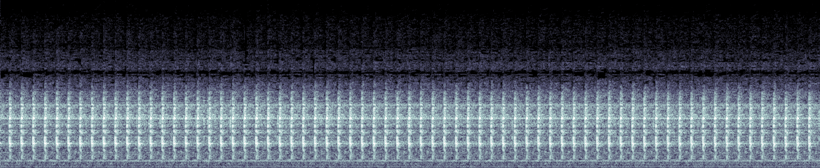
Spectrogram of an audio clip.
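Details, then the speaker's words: Old air compressor, reassembled after tank hydrotest: fast even pumping chug with a light steady click riding on it; the click is just the check valve, nothing wrong with the pump, normal running. "The clicking sound that you hear is the check valve. That's all that is. There's nothing wrong with the pump."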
